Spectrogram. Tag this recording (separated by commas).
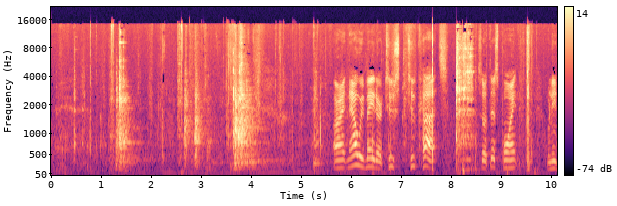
Speech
